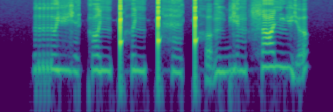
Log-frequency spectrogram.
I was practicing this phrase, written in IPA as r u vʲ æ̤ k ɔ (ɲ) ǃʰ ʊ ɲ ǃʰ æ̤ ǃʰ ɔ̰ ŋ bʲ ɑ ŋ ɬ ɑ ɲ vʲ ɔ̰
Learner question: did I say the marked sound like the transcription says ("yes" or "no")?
yes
